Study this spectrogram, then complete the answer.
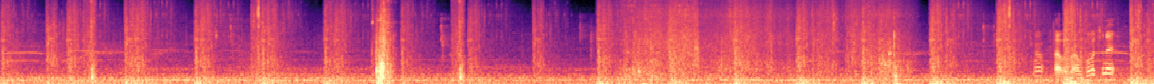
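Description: Short clicks and rustling sound as gear is handled.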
